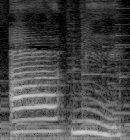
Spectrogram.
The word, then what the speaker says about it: ami: say friend in french the word is amin my mom says you say it like this ah me i love french everything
